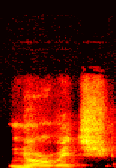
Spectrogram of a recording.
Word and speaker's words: Norwich: screening the Supernatural and she lives in Norway Norwich Norfolk did I pronounce that correctly yeah in the UK and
